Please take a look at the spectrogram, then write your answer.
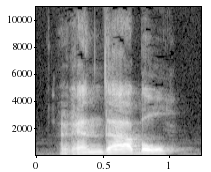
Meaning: profitable
- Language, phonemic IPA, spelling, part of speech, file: Dutch, /rɛnˈdaːbəl/, rendabel, adjective, Nl-rendabel.ogg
